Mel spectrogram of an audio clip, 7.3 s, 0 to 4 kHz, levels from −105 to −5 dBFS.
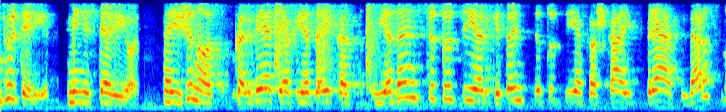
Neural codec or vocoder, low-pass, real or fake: none; 3.6 kHz; real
